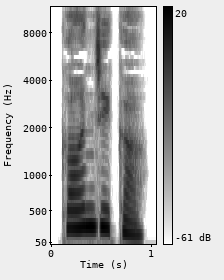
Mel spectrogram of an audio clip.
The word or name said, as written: ಕೆಂಜಗ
